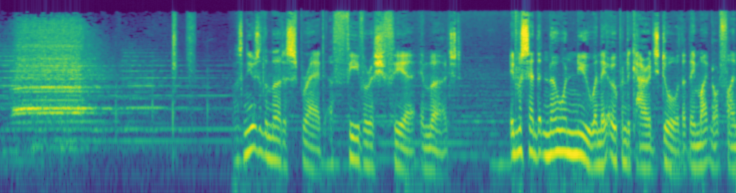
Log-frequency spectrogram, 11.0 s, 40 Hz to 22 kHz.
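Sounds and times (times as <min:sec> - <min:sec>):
steam locomotive whistle: 0:00.0 - 0:03.0.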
